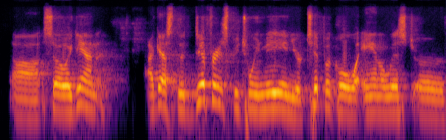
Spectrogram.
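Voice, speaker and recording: A man with a Southern US accent, dark and mellow in tone, at a fairly quick pace. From South Carolina. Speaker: conference speaker, real estate analyst. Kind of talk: conference presentation. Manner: halting, many fillers.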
